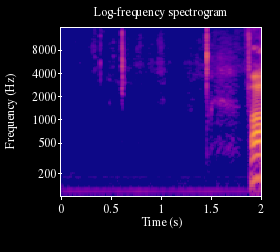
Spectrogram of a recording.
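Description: Faint rustling and a few light ticks of paper sheets being handled on a wooden lectern, over a low steady hum. A man's voice comes in near the end.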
